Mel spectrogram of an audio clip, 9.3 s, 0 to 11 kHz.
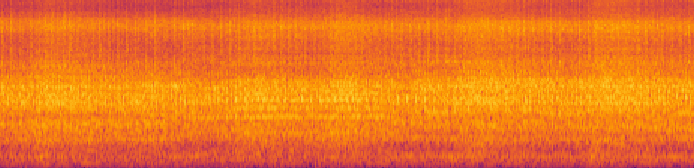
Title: ваз 2106 стук клапанов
